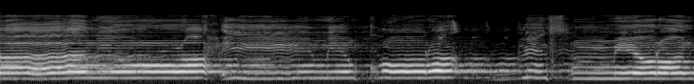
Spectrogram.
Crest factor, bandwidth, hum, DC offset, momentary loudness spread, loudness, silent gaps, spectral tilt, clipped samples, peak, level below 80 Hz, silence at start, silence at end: 14 dB; 11 kHz; none; under 0.1%; 14 LU; -16 LUFS; none; -2 dB/octave; under 0.1%; -2 dBFS; -68 dBFS; 0 s; 0 s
